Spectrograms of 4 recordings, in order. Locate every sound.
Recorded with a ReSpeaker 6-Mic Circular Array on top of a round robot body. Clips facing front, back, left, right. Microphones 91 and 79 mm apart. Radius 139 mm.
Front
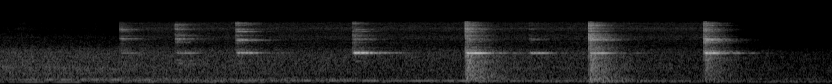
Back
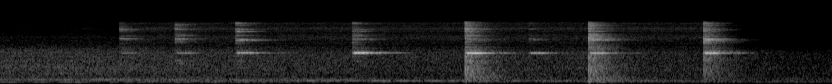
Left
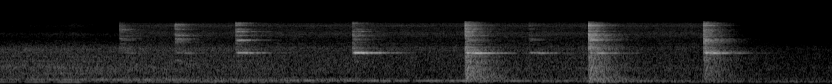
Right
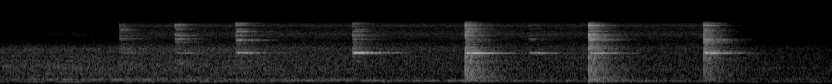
1.2 s a clink: 140° right, 3.5 m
